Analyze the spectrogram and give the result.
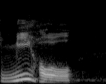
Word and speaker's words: Micheál: Now, his name kind of looks like Michael, but it's pronounced Mihole.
